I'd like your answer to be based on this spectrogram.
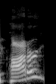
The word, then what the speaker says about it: Potter: My name is Jerry Potter. Yes, it rhymes with the boy wizard, host of the Social Media Marketing Talk Show, a Social Media Examiner production.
